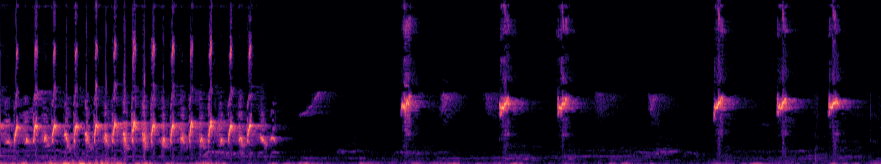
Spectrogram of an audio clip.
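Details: Young kept long-tailed shrike, just out of its spotted juvenile plumage, learning song material: a fast dense chattering run for nearly three seconds, then sharp high chip notes repeated about every half second with gaps.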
